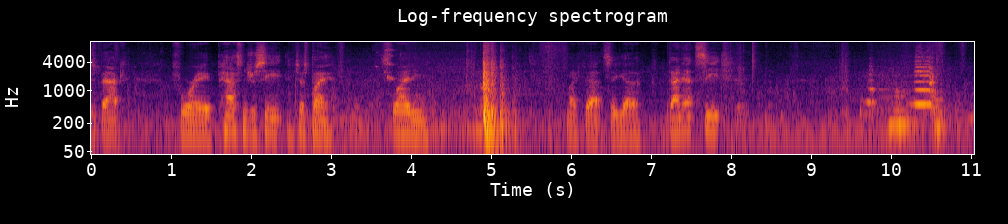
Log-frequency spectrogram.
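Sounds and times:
backrest frame squeaking: 9.6 - 11.0.

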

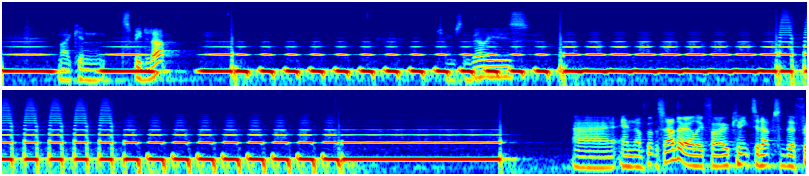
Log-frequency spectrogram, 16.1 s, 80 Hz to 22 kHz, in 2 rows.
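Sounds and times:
wobbling buzzy synth tone: 0.0 - 13.2.

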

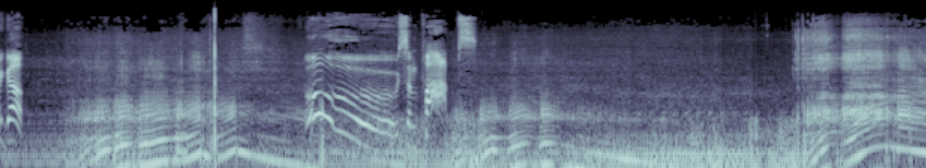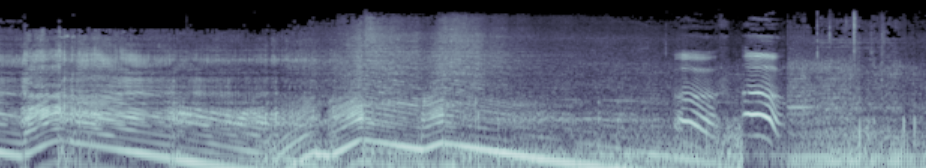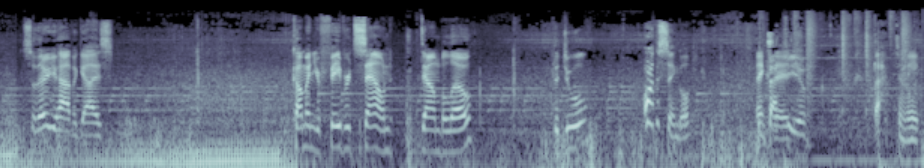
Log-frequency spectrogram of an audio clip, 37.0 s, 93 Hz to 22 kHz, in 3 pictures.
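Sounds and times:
car engine idling and revving: 0.0 - 37.0.

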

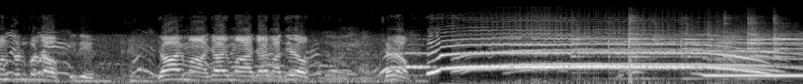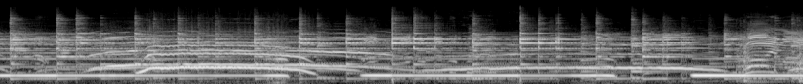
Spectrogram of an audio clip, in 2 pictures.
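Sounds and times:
conch shells blowing: 5.7 - 16.0
hand bell ringing rapidly: 6.8 - 16.0.

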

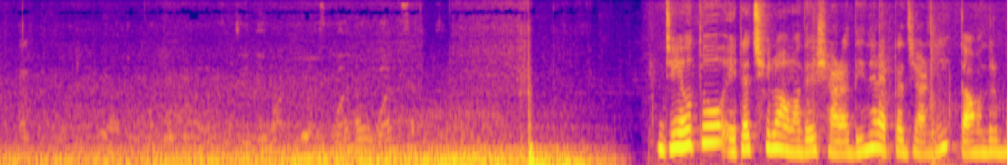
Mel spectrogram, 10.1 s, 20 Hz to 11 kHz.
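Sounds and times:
car road and engine rumble: 0.0 - 6.4.

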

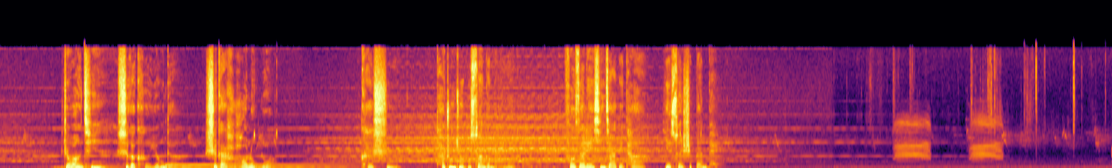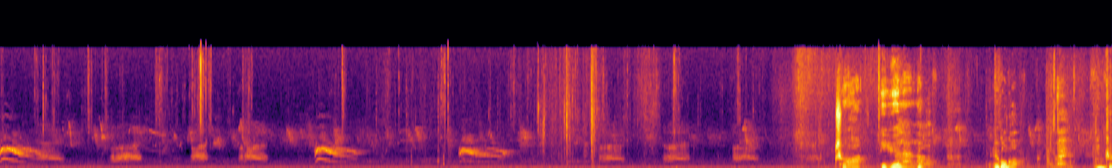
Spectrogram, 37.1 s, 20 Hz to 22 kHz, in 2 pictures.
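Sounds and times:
faint low outdoor background: 0.0 - 17.4.

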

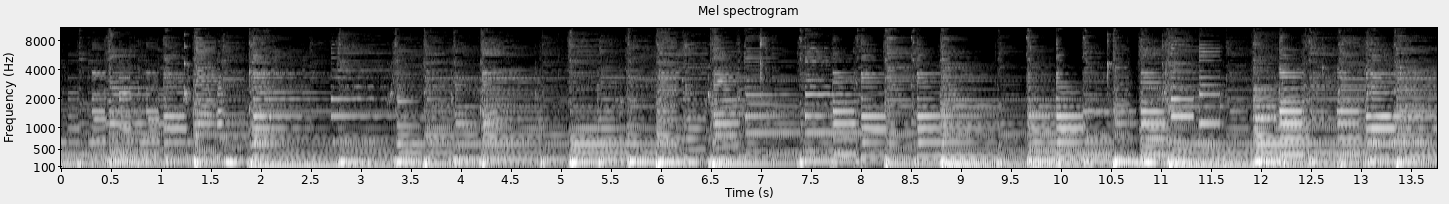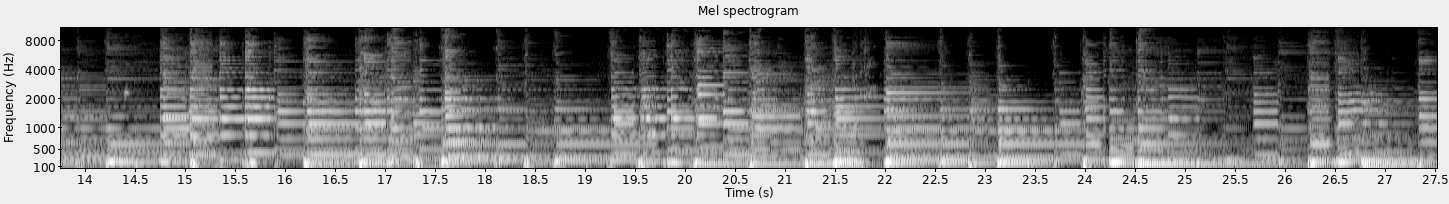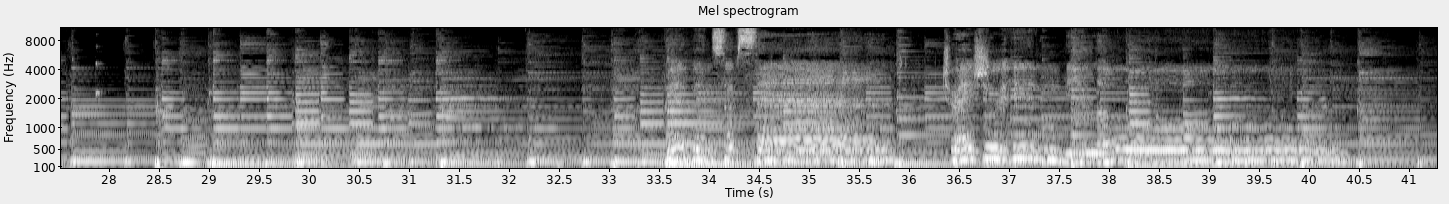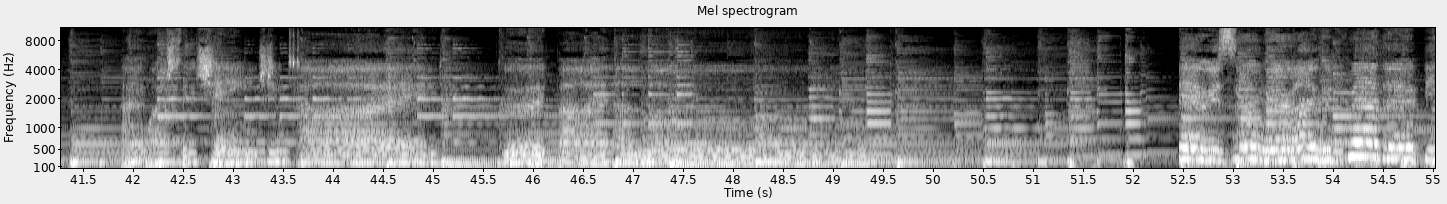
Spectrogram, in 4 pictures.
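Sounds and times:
acoustic guitar plucking: 0.0 - 55.0.

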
